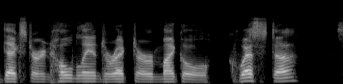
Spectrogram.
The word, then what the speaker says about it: Cuesta: Listing American Assassin, Dexter, and Homeland director Michael Cuesta, that's how you say it.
